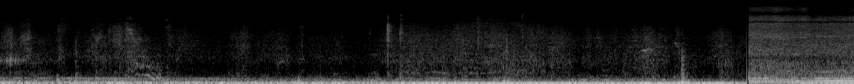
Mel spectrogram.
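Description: A train rumbles steadily as it rolls along.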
